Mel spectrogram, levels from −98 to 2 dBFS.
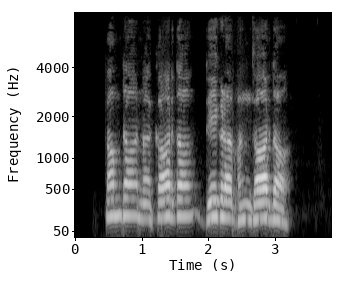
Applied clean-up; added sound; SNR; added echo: neural mask model DeepFilterNet 3.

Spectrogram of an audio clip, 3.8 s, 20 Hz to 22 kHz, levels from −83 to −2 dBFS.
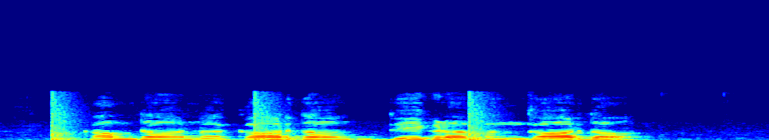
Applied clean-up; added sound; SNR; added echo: none; Explosion; 15 dB; none.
